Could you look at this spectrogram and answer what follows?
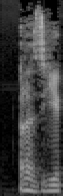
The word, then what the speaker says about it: رضیہ: سامعین، آپ نے یہاں جو جملے سنے ان میں خواتین کے جو نام ہیں رضیہ، ناصرہ اور نسیمہ، ان کا فارسی تلفظ آپ نے ملاحظہ کیا کہ رضیہ کو رضیے کہا گیا، ناصرہ کو ناصرے کہا گیا اور نسیمہ کو نسیمے.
